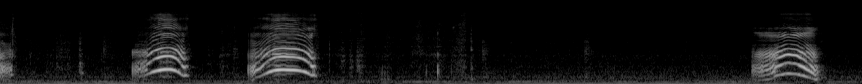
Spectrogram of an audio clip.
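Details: Giant panda cub Yuan Zai's recorded calls, played from a Bluetooth speaker inside a plush doll to keep mother Yuan Yuan in a nursing state during hand-rearing at the zoo. Three loud arched, harmonic squeals at well-spaced intervals over quiet room hum.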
